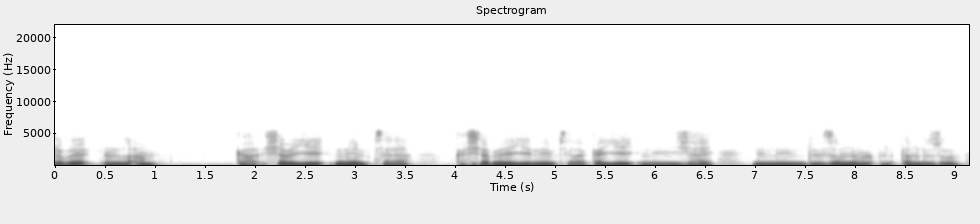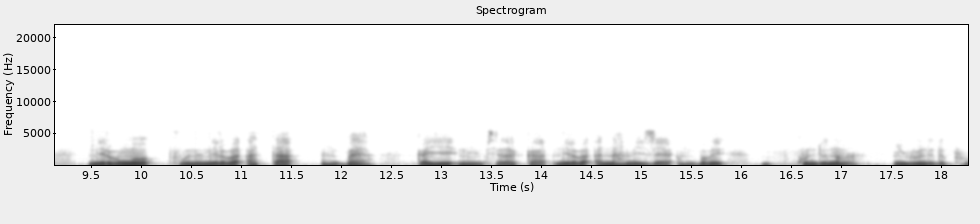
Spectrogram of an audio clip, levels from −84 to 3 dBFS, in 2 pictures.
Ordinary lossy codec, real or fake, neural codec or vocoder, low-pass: Opus, 32 kbps; real; none; 5.4 kHz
